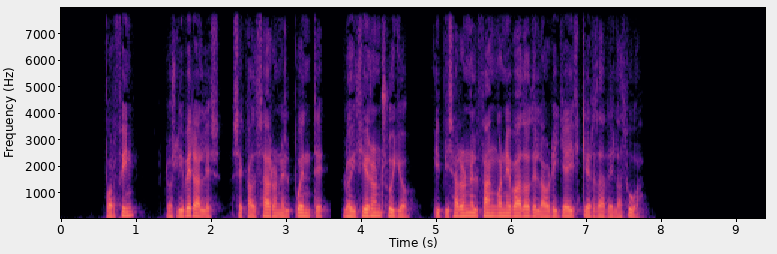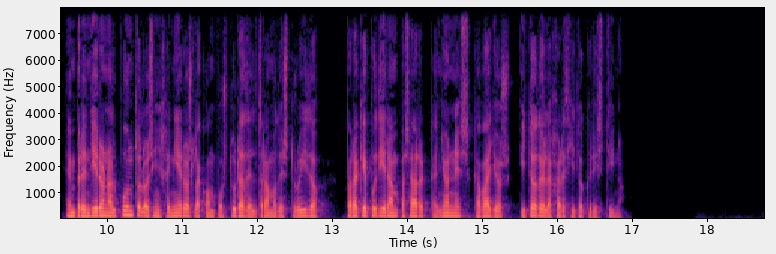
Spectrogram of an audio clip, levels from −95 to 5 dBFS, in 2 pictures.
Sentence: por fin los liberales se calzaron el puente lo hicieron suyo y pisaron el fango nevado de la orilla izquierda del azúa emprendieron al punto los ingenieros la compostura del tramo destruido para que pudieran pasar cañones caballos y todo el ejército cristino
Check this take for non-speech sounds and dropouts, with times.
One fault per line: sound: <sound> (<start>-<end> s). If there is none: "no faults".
no faults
